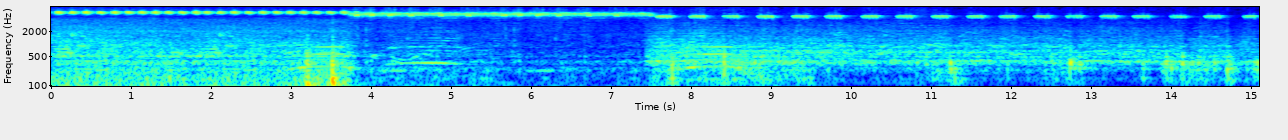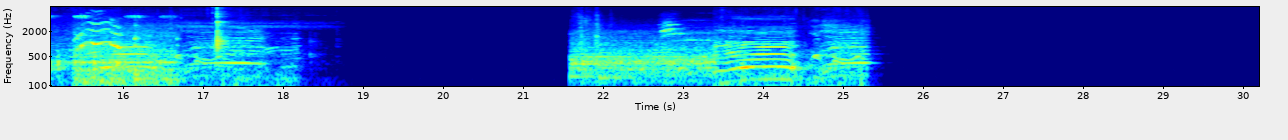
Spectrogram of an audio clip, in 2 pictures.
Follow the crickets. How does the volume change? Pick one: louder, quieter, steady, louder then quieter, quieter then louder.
quieter.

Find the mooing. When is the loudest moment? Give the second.
24 s.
